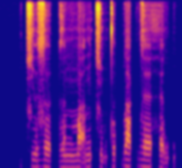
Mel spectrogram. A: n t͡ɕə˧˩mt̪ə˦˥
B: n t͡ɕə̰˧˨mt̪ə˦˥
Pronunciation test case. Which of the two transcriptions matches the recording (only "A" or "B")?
B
